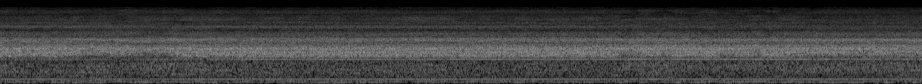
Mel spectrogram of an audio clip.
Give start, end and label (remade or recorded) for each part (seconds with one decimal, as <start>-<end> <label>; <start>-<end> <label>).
0.0-2.4 remade; 2.4-8.5 recorded; 8.5-9.2 remade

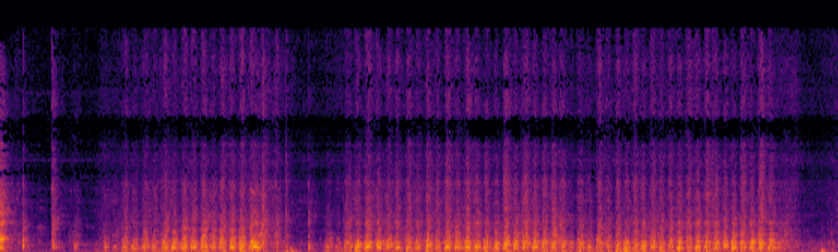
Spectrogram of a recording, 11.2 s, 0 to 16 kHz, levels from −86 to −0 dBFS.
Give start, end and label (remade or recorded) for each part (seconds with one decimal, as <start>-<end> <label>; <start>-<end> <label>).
0.0-1.3 recorded; 1.3-7.7 remade; 7.7-8.4 recorded; 8.4-11.2 remade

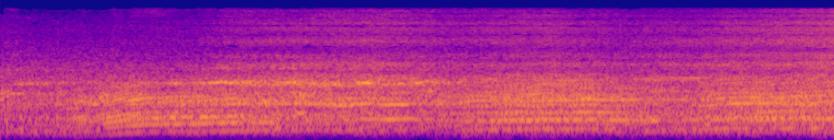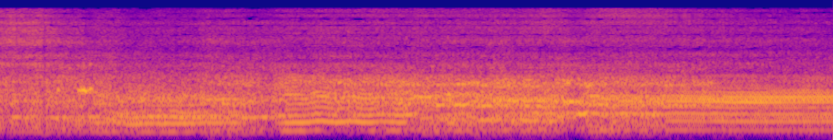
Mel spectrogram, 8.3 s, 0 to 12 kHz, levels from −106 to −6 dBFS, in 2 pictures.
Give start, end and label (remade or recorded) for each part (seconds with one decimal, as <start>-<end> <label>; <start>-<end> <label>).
0.0-1.2 recorded; 1.2-2.1 remade; 2.1-5.2 recorded; 5.2-7.5 remade; 7.5-8.3 recorded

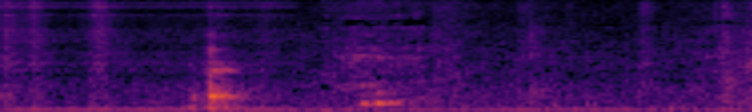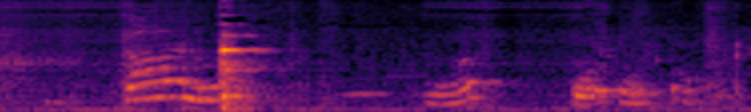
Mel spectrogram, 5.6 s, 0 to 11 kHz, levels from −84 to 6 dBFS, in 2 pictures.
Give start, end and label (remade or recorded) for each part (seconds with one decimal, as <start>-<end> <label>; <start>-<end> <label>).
0.0-1.1 remade; 1.1-2.8 recorded; 2.8-3.3 remade; 3.3-4.4 recorded; 4.4-5.0 remade; 5.0-5.6 recorded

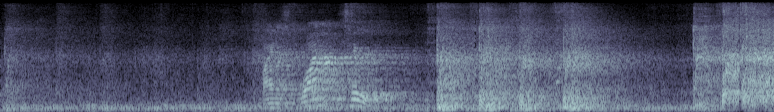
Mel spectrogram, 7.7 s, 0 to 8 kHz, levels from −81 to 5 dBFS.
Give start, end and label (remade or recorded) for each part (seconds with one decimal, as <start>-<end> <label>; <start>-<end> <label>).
0.0-7.7 recorded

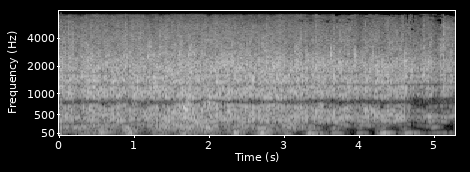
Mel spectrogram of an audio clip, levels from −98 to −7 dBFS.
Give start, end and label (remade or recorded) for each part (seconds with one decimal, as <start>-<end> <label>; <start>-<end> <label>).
0.0-3.2 remade; 3.2-5.3 recorded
